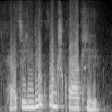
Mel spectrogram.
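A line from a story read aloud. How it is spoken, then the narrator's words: Shout. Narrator (German): schreit sie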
